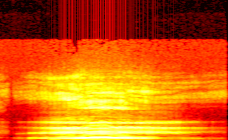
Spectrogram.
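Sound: goat bleating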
